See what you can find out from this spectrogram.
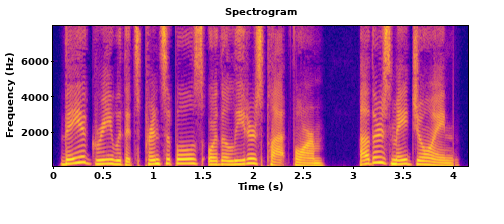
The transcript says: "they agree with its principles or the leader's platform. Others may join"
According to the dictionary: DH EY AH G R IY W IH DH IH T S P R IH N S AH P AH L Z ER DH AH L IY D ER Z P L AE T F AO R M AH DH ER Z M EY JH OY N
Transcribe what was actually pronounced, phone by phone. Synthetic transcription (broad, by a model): DH EY AH G R IY W IH DH IH T S P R IH N S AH P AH L Z ER DH AH L IY D ER Z P L AE T F AO R M AH DH ER Z M EY JH OY N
